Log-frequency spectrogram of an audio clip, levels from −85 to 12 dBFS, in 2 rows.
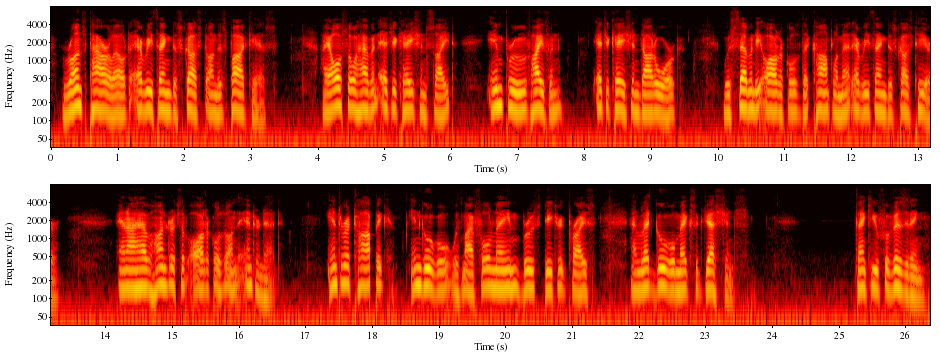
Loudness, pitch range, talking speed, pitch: -25 LUFS, 135-155 Hz, 120 wpm, 150 Hz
